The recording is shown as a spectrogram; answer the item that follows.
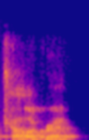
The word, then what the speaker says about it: Källgren: Am I pronouncing that right? Källgren?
